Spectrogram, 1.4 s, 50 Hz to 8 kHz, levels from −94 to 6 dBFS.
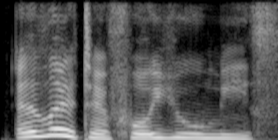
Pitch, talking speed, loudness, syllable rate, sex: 235 Hz, 215 wpm, -16 LUFS, 5.0 syllables/s, female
